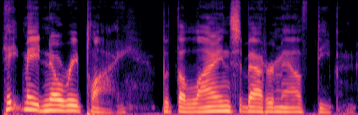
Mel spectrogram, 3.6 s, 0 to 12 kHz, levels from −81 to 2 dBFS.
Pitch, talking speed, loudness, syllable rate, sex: 125 Hz, 185 wpm, -16 LUFS, 4.8 syllables/s, male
